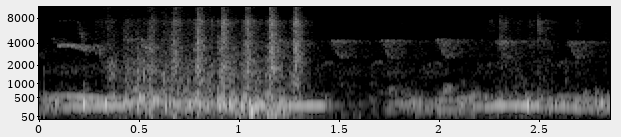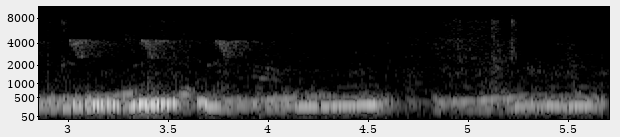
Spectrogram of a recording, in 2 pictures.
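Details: A male and female pigeon fighting at a pigeon farm in Chittagong District, Bangladesh: soft rolling coos after an opening rattle of wing flapping, with a short series of high chirps in the background.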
